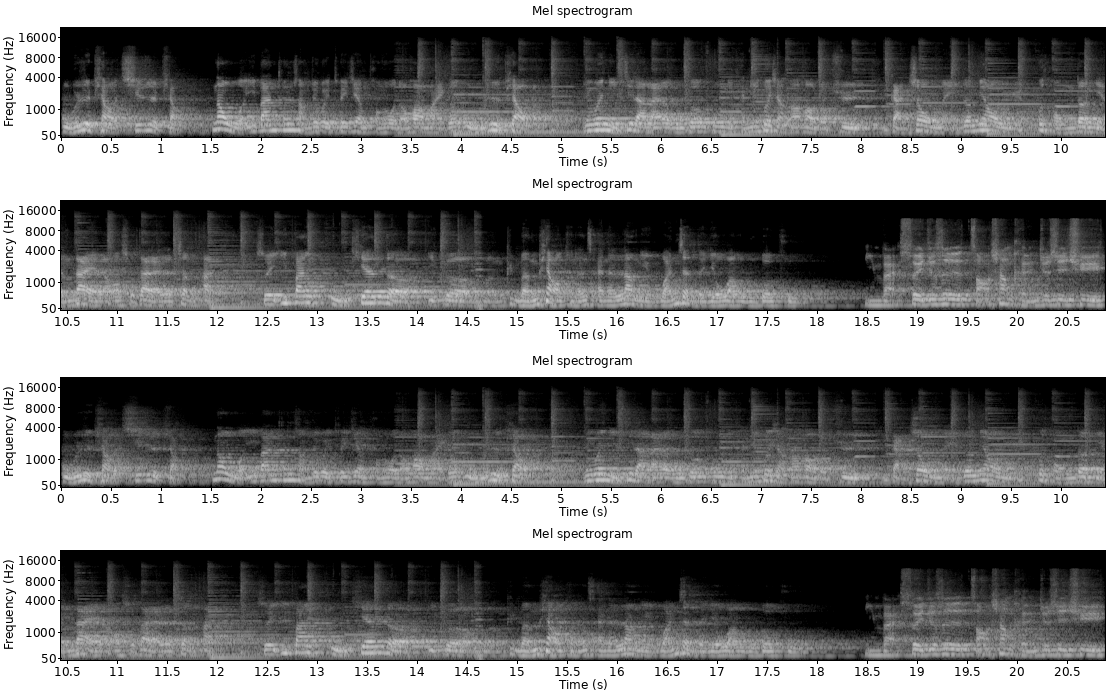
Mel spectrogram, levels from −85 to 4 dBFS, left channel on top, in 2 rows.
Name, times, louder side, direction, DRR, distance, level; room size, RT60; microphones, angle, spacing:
voice 1, 0.0-4.8 5.2-12.1 12.4-17.9, left 2 dB, 55° left, 4 dB, 1.3 m, -24 dB
sound 1, 3.3-14.7, left 1 dB, 5° left, 0.5 m, -35 dB
voice 2, 18.5-20.8, left 1 dB, 25° left, 3 dB, 1.7 m, -26 dB
29.5 x 14.5 x 6.1 m, 2.7 s
head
